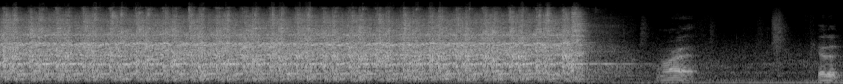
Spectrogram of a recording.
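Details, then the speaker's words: Type 4 engine cranked with plugs out to build oil pressure before first start; starter churns at an even ~4 turns per second then stops, no knocks or binding; about 30 psi reached. Normal cranking. "all right guys we're going to see if we can get some oil pressure here"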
